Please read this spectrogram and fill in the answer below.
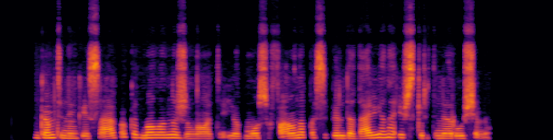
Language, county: Lithuanian, Vilnius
